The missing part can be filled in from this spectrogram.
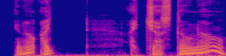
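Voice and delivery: hushed, soft, unvoiced, unsure whisper.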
